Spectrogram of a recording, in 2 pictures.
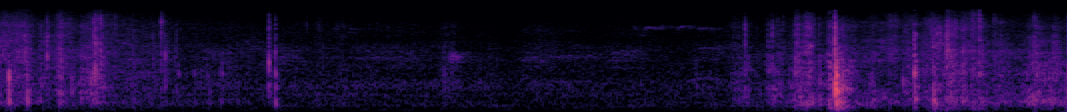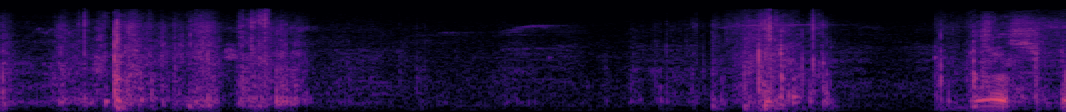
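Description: Rustling and scraping of mesh sanding discs, their cardboard box and a foil packet being handled, in irregular bursts, busiest a few seconds in and again near the end.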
